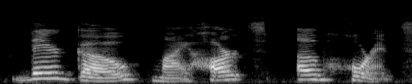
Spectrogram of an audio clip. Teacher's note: it sounds unstressed, stressed, unstressed, stressed, because it sounds kind of high and then low, high and then low, high and then low. · unstressed, stressed, unstressed, stressed, because I go up, down, up, down, up, down in the sounds that the words make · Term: iambic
